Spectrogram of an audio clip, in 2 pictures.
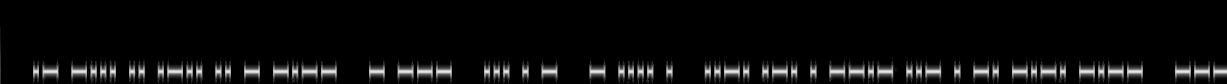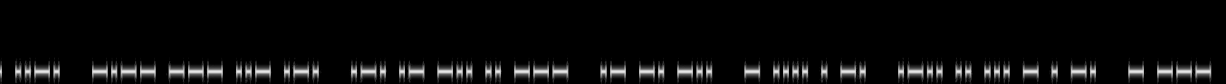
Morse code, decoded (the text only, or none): ABILITY TO SET THE FREQUENCY OF YOUR RADIO AND THEN LISTEN TO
